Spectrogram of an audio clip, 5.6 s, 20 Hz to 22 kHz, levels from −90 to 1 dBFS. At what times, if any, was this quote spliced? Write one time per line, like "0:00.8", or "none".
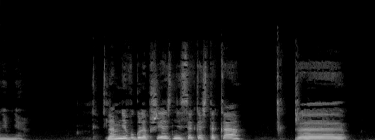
0:04.4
